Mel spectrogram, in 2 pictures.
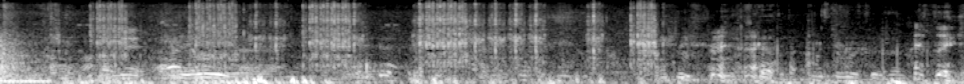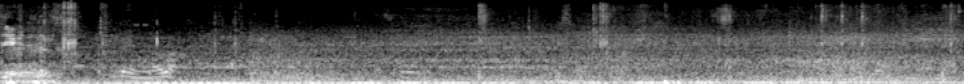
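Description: Indistinct murmur of several men talking, then, about halfway through, a steady low rumble with a few faint clicks.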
